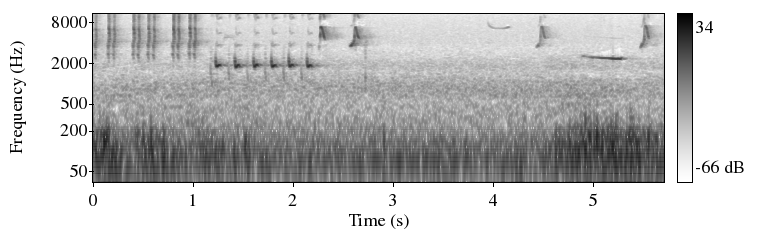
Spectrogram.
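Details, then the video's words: Nightingale at the park on the Smolenka, Saint Petersburg, delivering clicking bursts, a row of short repeated notes, then scattered high whistles and a long level whistle, with low urban rumble. "Песня соловья"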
